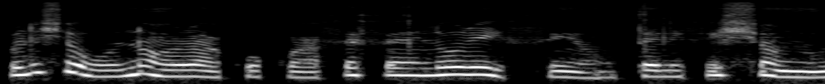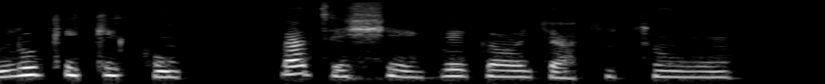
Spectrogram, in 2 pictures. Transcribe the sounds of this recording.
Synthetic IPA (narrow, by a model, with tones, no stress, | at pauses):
o˧ɾi˦ʃe˦o˨wo˨˦nãː˦˨˧ɾa˧a˨ko˨kɔ˨a˨fɛ˦fɛ˦lo˦ɾe˦i˦˨fe˨ã˨tɛ˧le˧fi˦ʃɔ̃˦˨ɾ̃ũ˨˦lo˦ki˦˨ki˦kã˨ | la˦ti˧ʃe˧i˨ɡ͡be˦ɡa˦ɔ˧d͡ʒa˨tũ˨˦tʰũ˦wɔ̃˧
